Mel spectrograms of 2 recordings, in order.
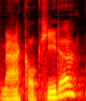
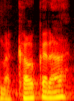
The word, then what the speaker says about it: Maquoketa: And they pronounced it Maquoketa, which, of course, would be the city of Maquoketa in eastern Iowa. Just was through that town about a few weeks ago. I love that place. Played baseball up there a few times. A great, great city. But it is pronounced Maquoketa.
